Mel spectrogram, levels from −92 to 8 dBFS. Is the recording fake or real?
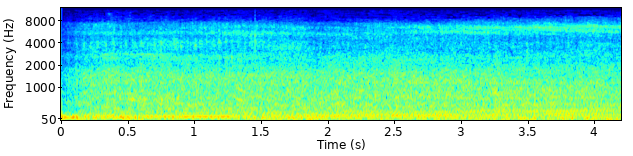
real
